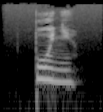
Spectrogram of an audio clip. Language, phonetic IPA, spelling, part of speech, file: Russian, [ˈponʲɪ], пони, noun, Ru-пони.ogg
- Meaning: pony (small horse)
